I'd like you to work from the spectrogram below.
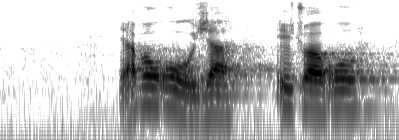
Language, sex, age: Northern Sotho, male, 24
